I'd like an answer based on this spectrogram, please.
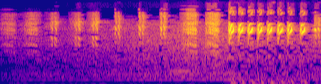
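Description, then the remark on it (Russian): A sedge warbler in a forest and lake area of a national park sings a fast, chattering song of repeated scratchy notes that speeds into a rapid, buzzy rattle toward the end, clear with no talking. “Вот камушовка, барсучок.”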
